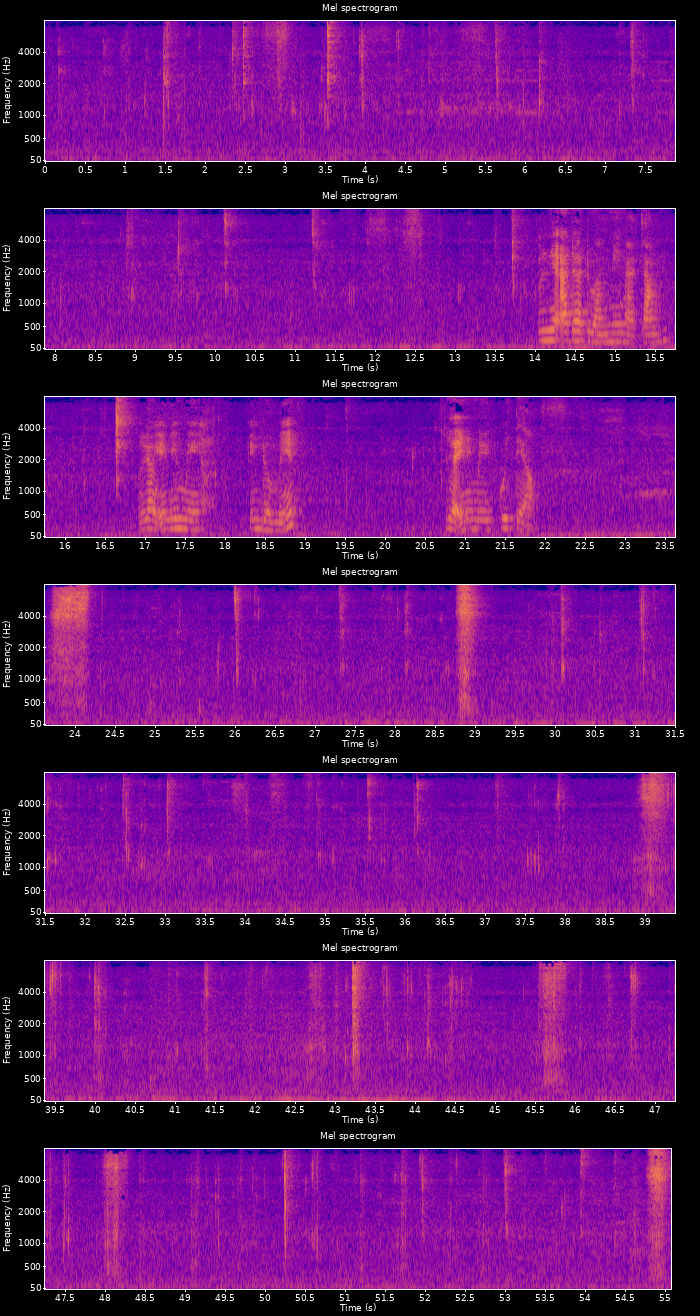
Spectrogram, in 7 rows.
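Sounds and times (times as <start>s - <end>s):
person chewing and slurping noodles: 0.0s - 6.3s, 8.8s - 14.0s, 38.8s - 44.8s, 45.6s - 55.0s
steady low hum: 0.0s - 55.0s.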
